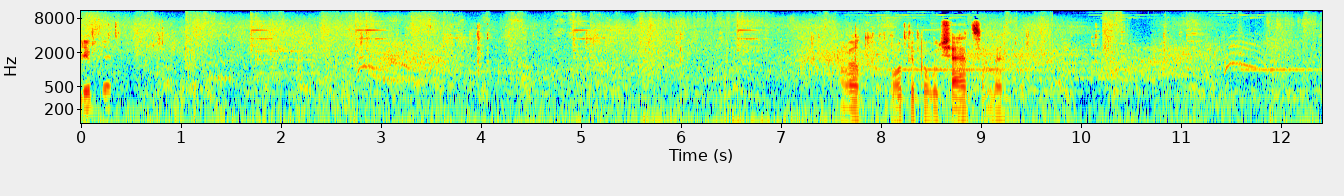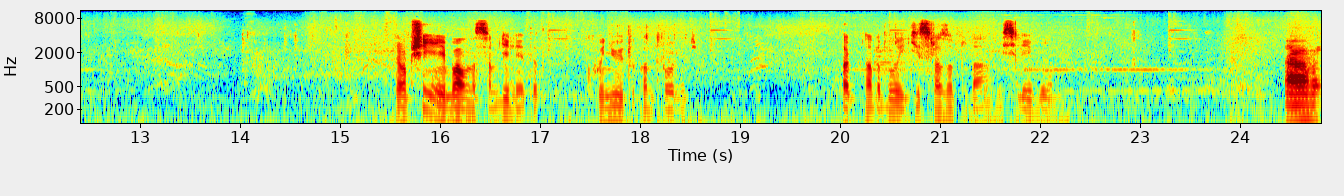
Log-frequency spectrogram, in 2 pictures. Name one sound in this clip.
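Magic spells whoosh and crackle in a game battle.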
